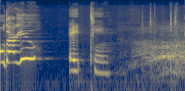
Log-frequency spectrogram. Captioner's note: audience gasping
